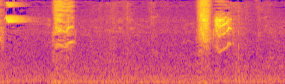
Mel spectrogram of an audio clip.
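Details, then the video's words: A female double-collared seedeater calling to stimulate the male. A thin high whistle opens, followed by harsh buzzy chips, one with a downward slur, in a quiet setting with faint hiss. "Piado de Fêmea de Papa capim é Fêmea de Papa capim Chamando Para Esquentar Papacapim"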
